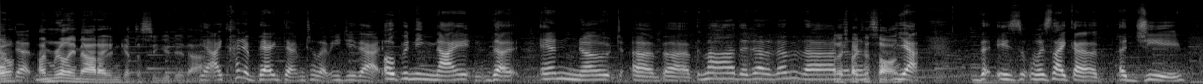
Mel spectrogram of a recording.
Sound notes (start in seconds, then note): 6.9 humming rhythmically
